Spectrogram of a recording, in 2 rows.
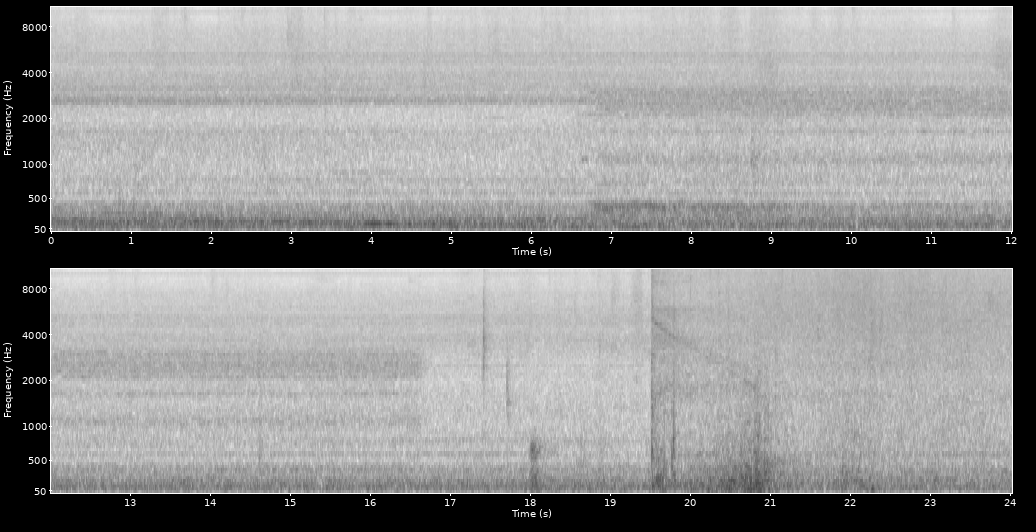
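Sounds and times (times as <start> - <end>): train cabin rumble: 6.0 - 12.8, 17.8 - 24.0
higher-pitched running noise: 6.6 - 11.2.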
